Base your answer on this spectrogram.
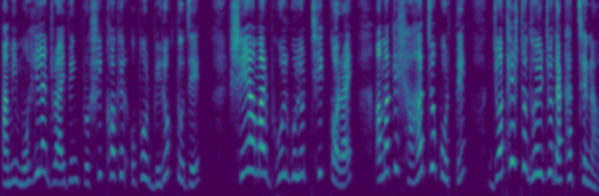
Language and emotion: Bengali, angry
